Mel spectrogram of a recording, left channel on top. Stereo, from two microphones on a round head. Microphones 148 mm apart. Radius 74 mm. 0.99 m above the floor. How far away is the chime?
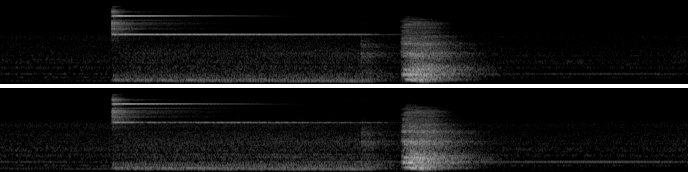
About 1.5 m.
